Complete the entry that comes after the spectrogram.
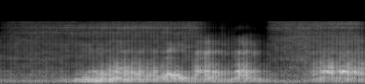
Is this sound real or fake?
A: fake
